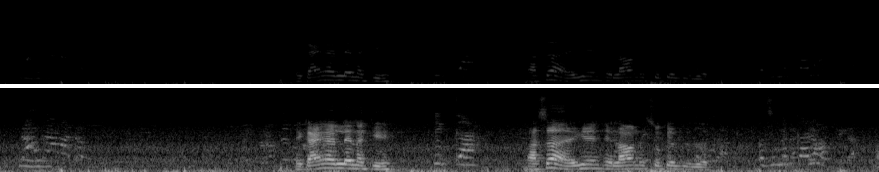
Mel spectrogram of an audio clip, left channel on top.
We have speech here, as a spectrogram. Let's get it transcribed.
हे काय काढलंय नक्की? असं आहे की हे लावून सुकेल तुझं.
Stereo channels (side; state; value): left; quieter; 35.1 dB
